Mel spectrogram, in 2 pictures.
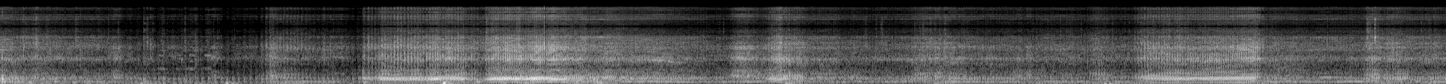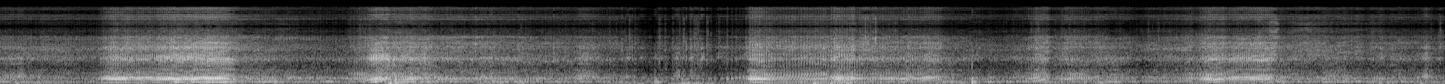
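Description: Motocross motorcycle engines revving hard and backing off in repeated surges every few seconds as the bikes run the track.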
